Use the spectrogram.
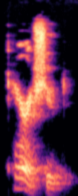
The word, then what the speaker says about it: parachute: that your chauffeur pronunciation parachute pronounce this with the air pair uh para soft sound shoot shoot parachute you need a parachute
